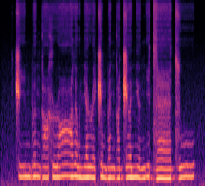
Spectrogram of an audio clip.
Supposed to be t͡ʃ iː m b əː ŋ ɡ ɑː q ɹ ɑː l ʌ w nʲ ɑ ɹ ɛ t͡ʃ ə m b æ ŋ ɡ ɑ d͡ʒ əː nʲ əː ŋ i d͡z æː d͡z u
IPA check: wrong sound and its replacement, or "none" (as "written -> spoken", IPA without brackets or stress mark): q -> x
